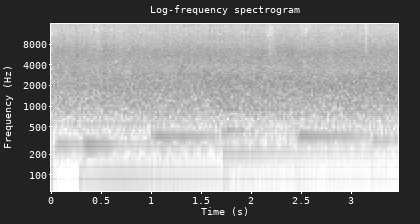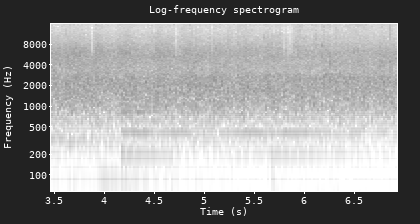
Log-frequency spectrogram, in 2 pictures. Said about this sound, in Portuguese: Tem que dar uma salva de palmas para esses 50 irmãos.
